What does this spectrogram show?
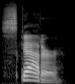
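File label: "scatter", English; oxford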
